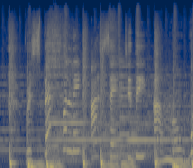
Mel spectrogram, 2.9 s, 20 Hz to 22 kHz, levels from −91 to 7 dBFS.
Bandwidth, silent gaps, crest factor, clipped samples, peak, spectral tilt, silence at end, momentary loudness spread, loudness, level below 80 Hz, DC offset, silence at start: 19.5 kHz; none; 18 dB; under 0.1%; -8 dBFS; -4 dB/octave; 0 s; 3 LU; -26 LUFS; -36 dBFS; under 0.1%; 0 s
